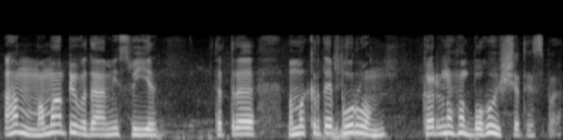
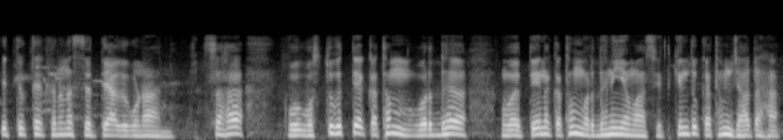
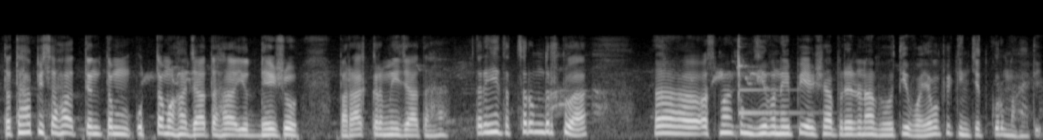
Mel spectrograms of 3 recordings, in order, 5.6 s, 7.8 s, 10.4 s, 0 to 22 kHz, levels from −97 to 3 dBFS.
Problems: background sounds at intervals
